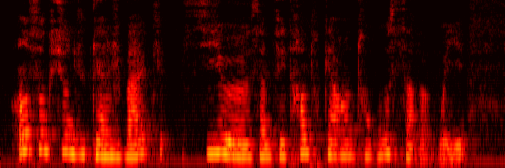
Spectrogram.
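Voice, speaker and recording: A woman's fairly high-pitched voice, dark and mellow in tone, with fairly even intonation. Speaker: vlogger. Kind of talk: casual vlog talk to camera. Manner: soft-spoken; trying to speak louder than usual.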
